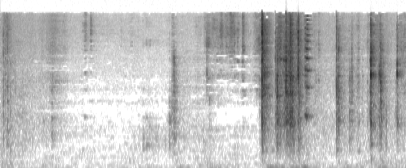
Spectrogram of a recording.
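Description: Hard plastic parts of a Nerf Barricade blaster clicking and knocking as a shell piece is fitted on by hand: a couple of faint ticks, then a quick cluster of louder clicks in the last second and a half.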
